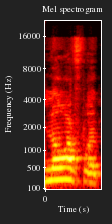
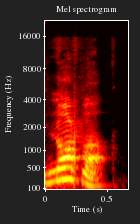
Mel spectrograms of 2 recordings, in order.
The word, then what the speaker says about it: Norfolk: They don't pronounce it Norfolk. It's Norfolk.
